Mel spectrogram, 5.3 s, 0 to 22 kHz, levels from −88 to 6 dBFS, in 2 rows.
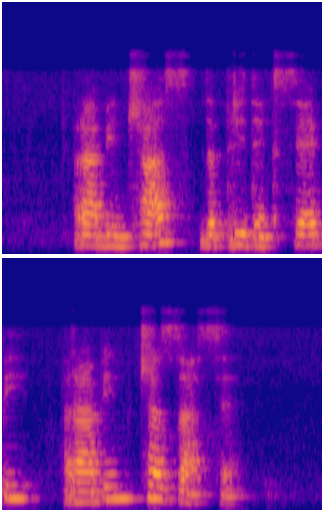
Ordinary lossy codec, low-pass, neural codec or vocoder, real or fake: Opus, 16 kbps; 7.2 kHz; none; real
